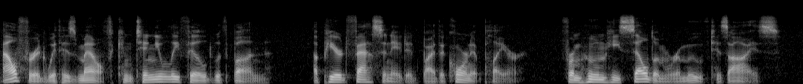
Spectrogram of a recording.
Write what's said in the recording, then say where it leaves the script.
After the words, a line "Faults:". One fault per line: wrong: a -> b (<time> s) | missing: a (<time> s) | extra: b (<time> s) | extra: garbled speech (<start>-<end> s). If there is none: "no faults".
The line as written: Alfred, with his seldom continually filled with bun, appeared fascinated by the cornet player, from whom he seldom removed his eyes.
Alfred, with his mouth continually filled with bun, appeared fascinated by the cornet player, from whom he seldom removed his eyes.
Faults:
wrong: seldom -> mouth (0.8 s)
